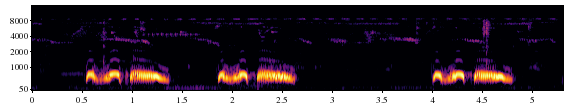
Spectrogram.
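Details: Spotted dove call, three low coo phrases spaced about two seconds apart. Each is a brief rising-falling note joined to a longer, throaty coo, with thin high bird twitters faintly behind.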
